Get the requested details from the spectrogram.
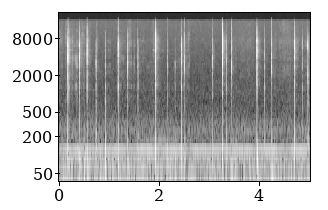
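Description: A small, hollow, purple hard-plastic case shaped like a tulip is tapped and scratched with long nails while held close to the mic. About twenty sharp, bright clicks and short scratches land at an uneven pace over a steady low hum near 120 Hz. Each tap dies away almost instantly.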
